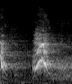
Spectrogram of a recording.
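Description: A pet dog gives two quick barks, the second louder, close to the microphone indoors.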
